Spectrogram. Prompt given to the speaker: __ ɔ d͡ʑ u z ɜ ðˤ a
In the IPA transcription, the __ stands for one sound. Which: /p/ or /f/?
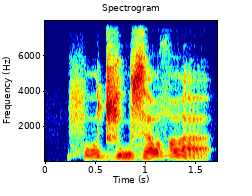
f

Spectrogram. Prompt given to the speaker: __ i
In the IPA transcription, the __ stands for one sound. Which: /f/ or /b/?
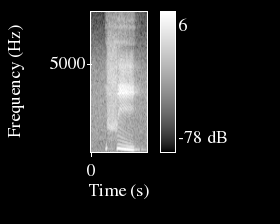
f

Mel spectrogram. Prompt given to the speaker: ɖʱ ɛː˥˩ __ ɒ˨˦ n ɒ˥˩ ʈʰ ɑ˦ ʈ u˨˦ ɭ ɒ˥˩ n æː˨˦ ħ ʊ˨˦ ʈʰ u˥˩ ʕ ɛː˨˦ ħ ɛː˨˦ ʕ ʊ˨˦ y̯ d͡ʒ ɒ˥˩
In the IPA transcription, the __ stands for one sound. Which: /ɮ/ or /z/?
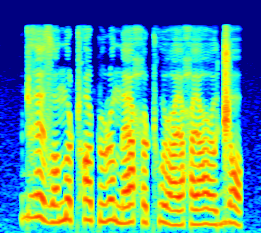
z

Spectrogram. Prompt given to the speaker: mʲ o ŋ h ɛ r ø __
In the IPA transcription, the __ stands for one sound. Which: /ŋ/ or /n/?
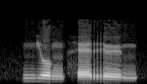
ŋ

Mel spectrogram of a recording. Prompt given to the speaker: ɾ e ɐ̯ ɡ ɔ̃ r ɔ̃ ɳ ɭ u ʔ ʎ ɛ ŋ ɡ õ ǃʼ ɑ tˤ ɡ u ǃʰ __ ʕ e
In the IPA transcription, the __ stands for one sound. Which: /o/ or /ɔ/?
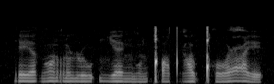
o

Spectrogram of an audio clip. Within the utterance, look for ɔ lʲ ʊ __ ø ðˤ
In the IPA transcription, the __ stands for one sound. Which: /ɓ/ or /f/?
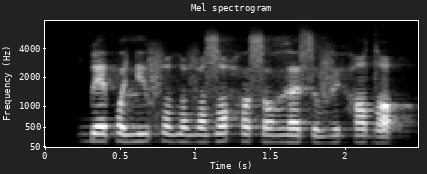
f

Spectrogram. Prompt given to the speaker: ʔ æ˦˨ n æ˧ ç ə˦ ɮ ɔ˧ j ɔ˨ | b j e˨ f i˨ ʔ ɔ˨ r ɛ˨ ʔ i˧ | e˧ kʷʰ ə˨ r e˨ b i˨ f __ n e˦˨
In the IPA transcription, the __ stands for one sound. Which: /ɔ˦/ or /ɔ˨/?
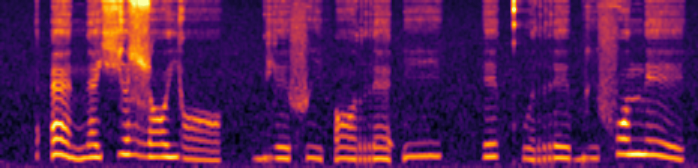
ɔ˦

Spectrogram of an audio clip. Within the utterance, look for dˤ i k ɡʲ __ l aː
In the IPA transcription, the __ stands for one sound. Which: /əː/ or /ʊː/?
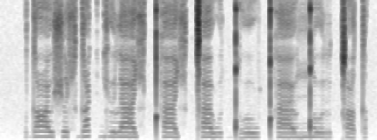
ʊː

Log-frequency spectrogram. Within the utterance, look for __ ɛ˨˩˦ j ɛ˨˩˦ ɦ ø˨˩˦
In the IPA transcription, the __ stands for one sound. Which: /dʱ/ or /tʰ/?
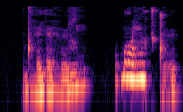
dʱ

